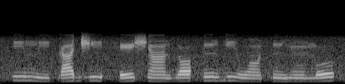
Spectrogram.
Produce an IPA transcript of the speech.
i˧ mi˨ɡa˨˦d͡ʒi˦˨ he˨˦ʃã˧dɔ˧hĩ˦ di˦˨wɔ̃˨ tĩ˨jũ˨mo˨˦

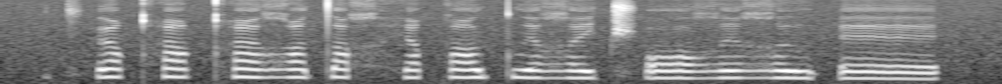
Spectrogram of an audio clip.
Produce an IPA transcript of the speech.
t͡sʼœqʰɛqʰɘ ʁotˤɛχheqɔ tʷeʁet͡ʃʼɔ ʁiʁɯ ʔɛ

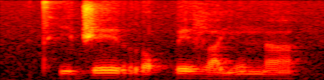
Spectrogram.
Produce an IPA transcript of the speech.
tʰi˨d͡ʒeː˦rɔ˨ k͡pe˦va˨jũ˦ nã˦

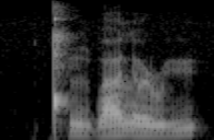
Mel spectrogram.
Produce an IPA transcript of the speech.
ǃʰĩba lœɭy

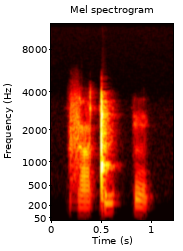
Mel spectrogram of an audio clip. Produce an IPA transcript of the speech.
za ǃi pːũ

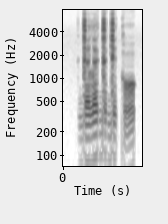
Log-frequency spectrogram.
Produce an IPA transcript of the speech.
ɡɛ˧lɛ˦ ɡɛ˦ɡe˦˨kɔ̃˨˦

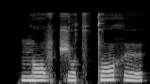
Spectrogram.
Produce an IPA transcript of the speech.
nɔvt͡ʃot͡s t̪ɔxø

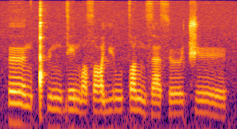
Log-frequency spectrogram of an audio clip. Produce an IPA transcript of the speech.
əːn ǃʰʉnden əsˤəːlʲuntˤɵn zasɵːt͡ʃɘː

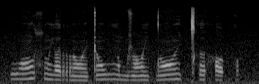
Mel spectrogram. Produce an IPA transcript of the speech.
wɔ̃u̯sʷə̃jɐ rɔ̃i̯ʈõwŋɐ̃mʐɔ̃ːj d̪ɔ̃ːi̯ ǀʰəhɔk

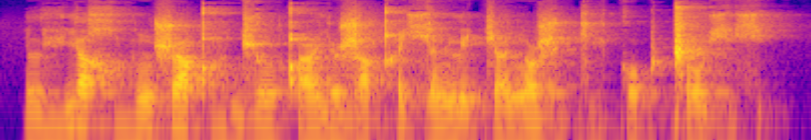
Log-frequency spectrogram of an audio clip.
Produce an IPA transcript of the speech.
le̤jə χo̤nʂœqʼo̤d͡ʑun qʼʏjʏ ʐɐqʰiç ənlʲə cœnɔʐi̤ kʲe̤kok ǁoçi̤ç

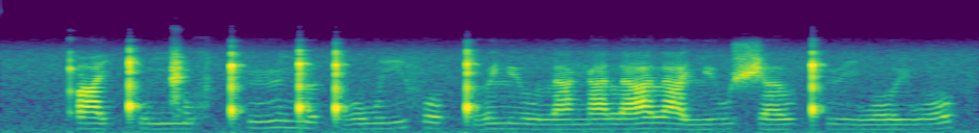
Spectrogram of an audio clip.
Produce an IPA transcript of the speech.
qʼai̯ǃʼuŋ͡ǁux ǃʰʉŋ͡ǃɵɡ͡ǃo wifo ɡ͡ǃɵlʲou̯laŋal ala lʲu ʃɐu̯ǃʰʉi̯ woy̯wo

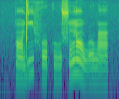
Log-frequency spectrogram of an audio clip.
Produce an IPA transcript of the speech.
kɔ̃˨di˧ fo˨ku˨ sũ˨˦ɾɔ̃˦˨ wo˨˦wã˧

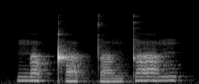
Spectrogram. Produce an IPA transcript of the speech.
n̪ɐ˧p̚kʰɐ˨t̚t̪ɐ˨ŋ t̪ɐ˥ŋ

